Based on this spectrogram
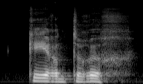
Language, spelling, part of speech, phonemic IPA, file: Dutch, keren terug, verb, /ˈkerə(n) t(ə)ˈrʏx/, Nl-keren terug.ogg
- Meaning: inflection of terugkeren: 1. plural present indicative 2. plural present subjunctive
